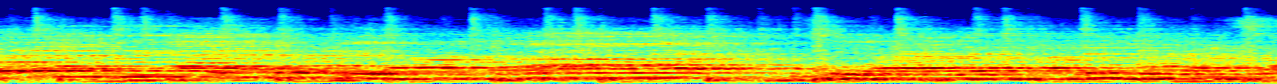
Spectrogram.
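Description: Gospel worship music with a group of voices singing together, holding long notes that slide from one pitch to the next.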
